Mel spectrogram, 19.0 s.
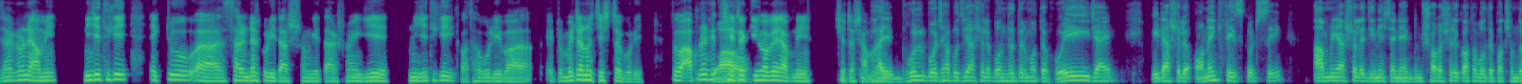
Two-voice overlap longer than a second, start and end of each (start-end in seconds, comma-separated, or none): none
